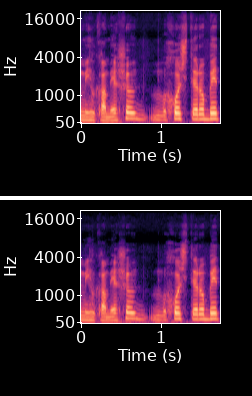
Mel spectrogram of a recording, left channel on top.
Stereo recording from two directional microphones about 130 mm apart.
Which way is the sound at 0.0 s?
35° left (ahead or behind).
